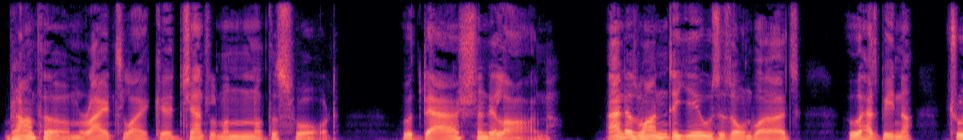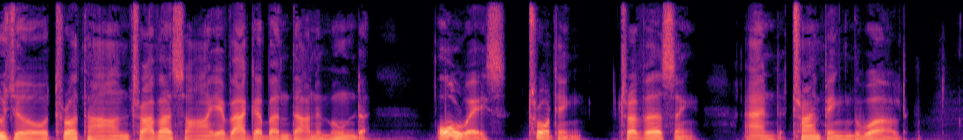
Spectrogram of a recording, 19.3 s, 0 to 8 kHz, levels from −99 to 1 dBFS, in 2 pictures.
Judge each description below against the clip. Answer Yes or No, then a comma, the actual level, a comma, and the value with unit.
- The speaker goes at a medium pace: No, slow, 115 wpm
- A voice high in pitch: No, low, 115 Hz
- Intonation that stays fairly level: No, average, 4.6 semitones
